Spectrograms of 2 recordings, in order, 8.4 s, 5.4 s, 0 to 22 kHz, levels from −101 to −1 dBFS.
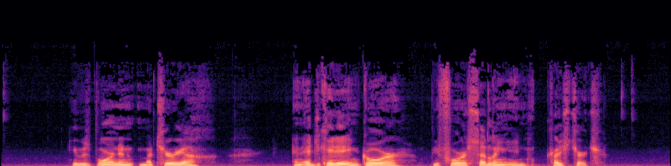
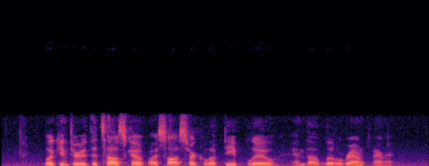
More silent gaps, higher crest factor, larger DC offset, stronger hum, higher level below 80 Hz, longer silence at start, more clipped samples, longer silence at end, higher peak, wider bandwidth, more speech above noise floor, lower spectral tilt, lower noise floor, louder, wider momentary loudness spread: neither; about the same, 16 dB vs 20 dB; neither; neither; first, -48 dBFS vs -70 dBFS; first, 0.9 s vs 0.55 s; neither; first, 0.9 s vs 0.45 s; first, -4 dBFS vs -14 dBFS; first, 13.5 kHz vs 7.2 kHz; first, 39 dB vs 29 dB; first, -8 dB/octave vs -6 dB/octave; second, -56 dBFS vs -61 dBFS; first, -18 LUFS vs -33 LUFS; about the same, 15 LU vs 13 LU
